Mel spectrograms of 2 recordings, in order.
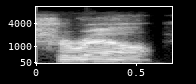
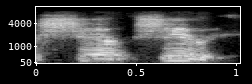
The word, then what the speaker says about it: Cherelle: teleprompter and he uh got her name wrong her name's cherelle I mean he called her Sherry or some like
